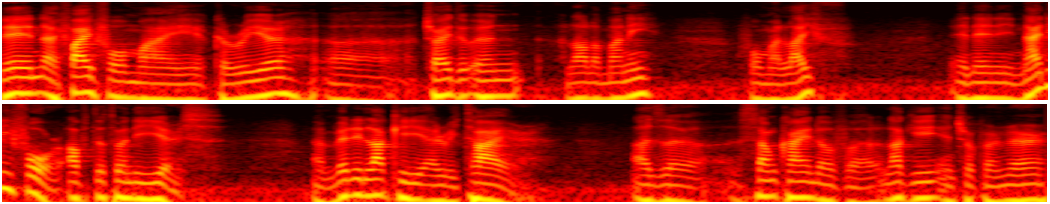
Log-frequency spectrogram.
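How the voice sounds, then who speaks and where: A man speaks with a Chinese accent, leaving long, frequent pauses. The recording is very clean with a silent background. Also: medium pitch for a man, ordinary pitch variation, moderate pace. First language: Mandarin Chinese. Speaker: retired entrepreneur, volunteer leader. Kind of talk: speech to audience. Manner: halting.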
